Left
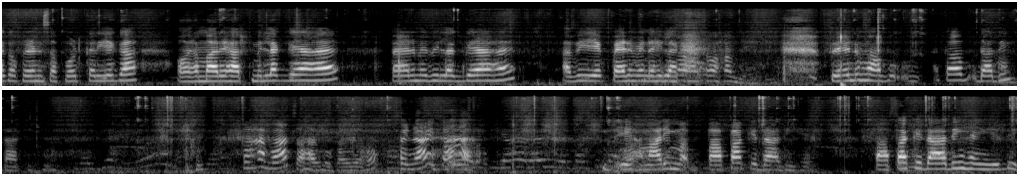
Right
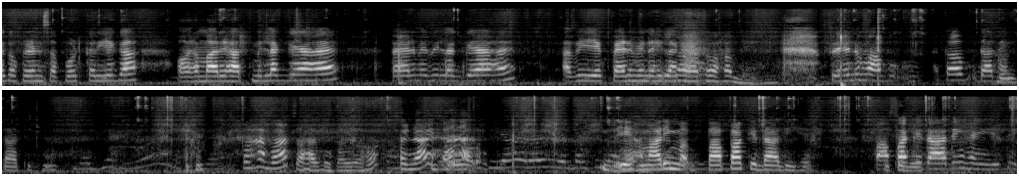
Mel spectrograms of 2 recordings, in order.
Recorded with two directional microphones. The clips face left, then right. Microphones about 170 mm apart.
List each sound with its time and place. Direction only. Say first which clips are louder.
0.0 s speech: left 2 dB; centre (ahead or behind)
2.9 s speech: left 4 dB; 25° left (ahead or behind)
5.6 s speech: left 2 dB; 5° left (ahead or behind)
7.1 s speech: right 4 dB; 45° right (ahead or behind)
7.8 s a sound: left 3 dB; 15° left (ahead or behind)
9.4 s speech: left 4 dB; 10° left (ahead or behind)
12.8 s speech: right 2 dB; 40° right (ahead or behind)
14.6 s speech: right 2 dB; 25° right (ahead or behind)
16.3 s speech: right 6 dB; 70° right (ahead or behind)
18.9 s speech: left 2 dB; 25° left (ahead or behind)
